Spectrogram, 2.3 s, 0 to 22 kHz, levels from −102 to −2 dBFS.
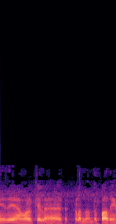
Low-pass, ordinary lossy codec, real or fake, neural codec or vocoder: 7.2 kHz; MP3, 24 kbps; real; none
